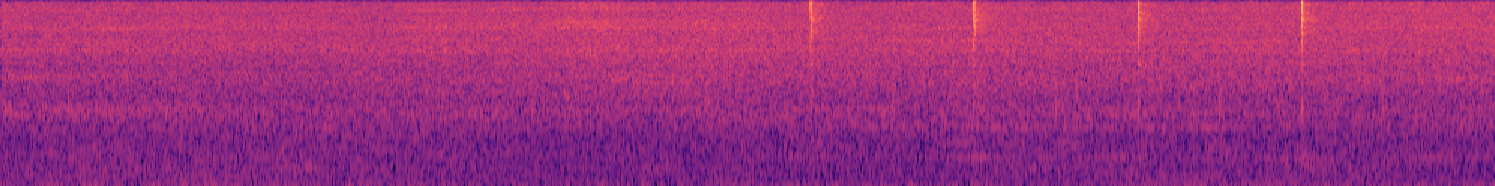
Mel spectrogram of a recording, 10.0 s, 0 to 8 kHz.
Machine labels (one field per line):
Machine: valve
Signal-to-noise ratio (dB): -6 dB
